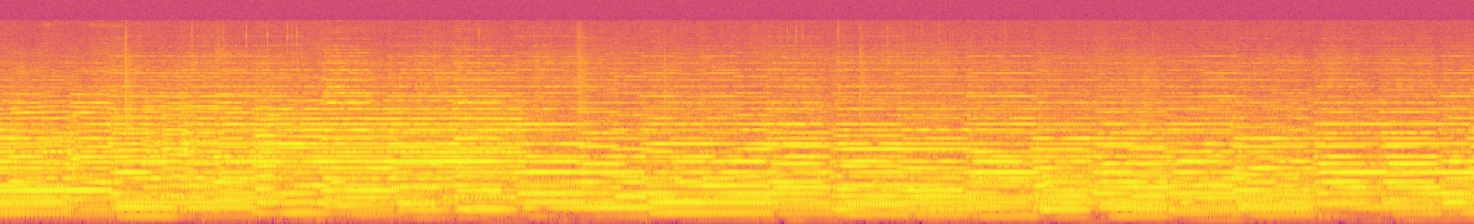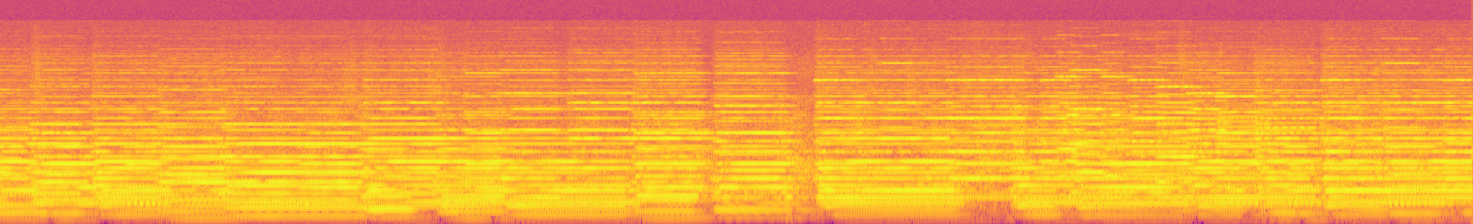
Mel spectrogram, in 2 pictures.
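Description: Church organ playing slow, sustained chords that change about once a second, with a brief break about three-quarters of the way through.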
